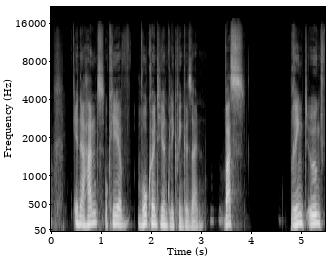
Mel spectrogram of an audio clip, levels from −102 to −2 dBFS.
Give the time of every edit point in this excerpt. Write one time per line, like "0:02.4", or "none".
0:01.1
0:02.4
